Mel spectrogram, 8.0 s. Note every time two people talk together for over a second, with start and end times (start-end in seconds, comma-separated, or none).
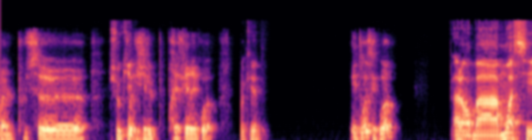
none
